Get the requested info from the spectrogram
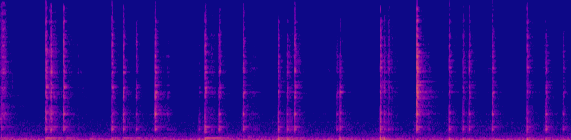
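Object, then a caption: Metal water bottle. Long painted nails tap quickly on a hollow, purple powder-coated Klean Kanteen metal water bottle. About eighteen short, bright clicks with almost no ring fall in an uneven rhythm over a steady low hum.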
